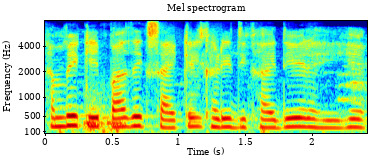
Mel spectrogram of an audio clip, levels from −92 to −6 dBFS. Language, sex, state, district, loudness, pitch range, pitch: Hindi, female, Uttar Pradesh, Lucknow, -16 LUFS, 210-235 Hz, 220 Hz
